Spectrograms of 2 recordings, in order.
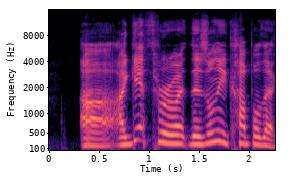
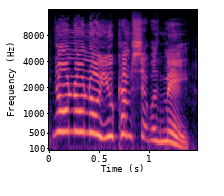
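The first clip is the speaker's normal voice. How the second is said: insistent Bill; 11 semitones higher than usual. Retold or imitated. Bill insisting she sits.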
